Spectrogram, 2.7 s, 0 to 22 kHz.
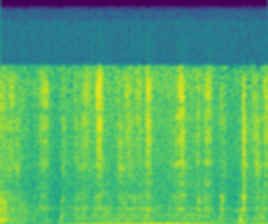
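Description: Faint scratching of writing on a board during a class 8 maths lesson on simultaneous linear equations, soft and continuous over a steady room hum, with no talking.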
